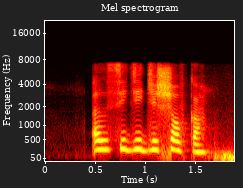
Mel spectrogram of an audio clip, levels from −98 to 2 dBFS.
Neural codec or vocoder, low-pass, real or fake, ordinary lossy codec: codec, 16 kHz, 0.8 kbps, ZipCodec; 7.2 kHz; fake; none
